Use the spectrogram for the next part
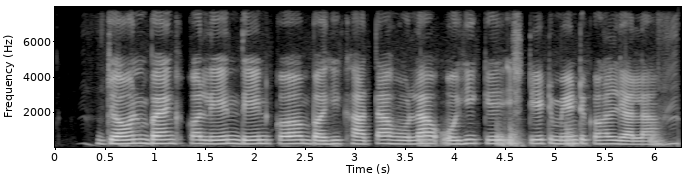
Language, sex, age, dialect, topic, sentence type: Bhojpuri, female, 18-24, Western, banking, statement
